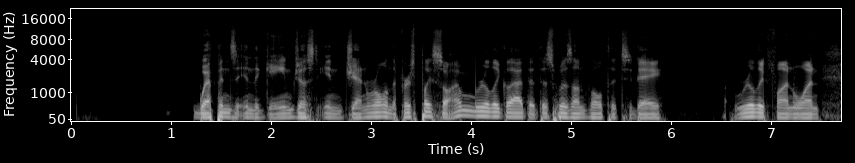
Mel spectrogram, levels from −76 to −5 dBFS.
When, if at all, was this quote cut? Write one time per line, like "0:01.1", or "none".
none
